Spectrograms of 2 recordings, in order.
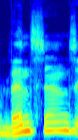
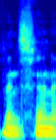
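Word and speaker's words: Vincennes: Benson's Indiana. So pronunciation there and a lot of people say like Vincent because it's spelled funny.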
